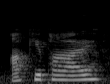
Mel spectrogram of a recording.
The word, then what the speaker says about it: occupy: it's held longer um it can also say ah when it's stressed like as in occupy um so oh very often in a in a stress syllable says the ah vowel um that's that's this vowel here and it sounds like ah Q pi occupy again it's stressed and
